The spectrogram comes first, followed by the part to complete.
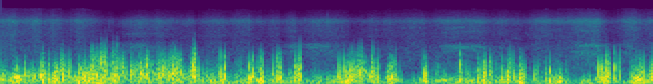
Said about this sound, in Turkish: Erzurum'da hafta içi etkili olan şiddetli rüzgarda şemsiyeyle havalanan bir vatandaşın görüntüsü takıldı kameralara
